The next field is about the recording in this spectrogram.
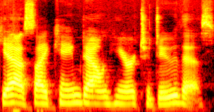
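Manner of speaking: ordinary delivery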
